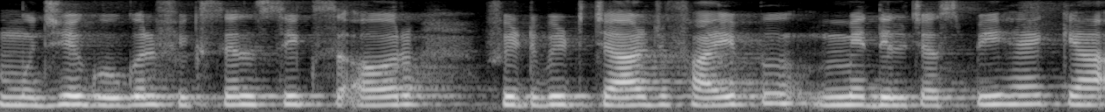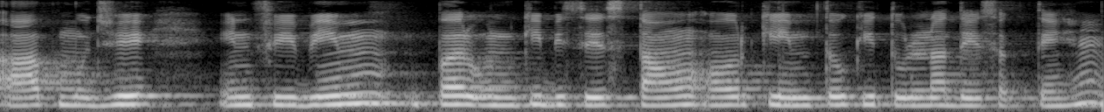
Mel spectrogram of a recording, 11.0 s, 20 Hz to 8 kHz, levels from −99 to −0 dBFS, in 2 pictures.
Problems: constant background noise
